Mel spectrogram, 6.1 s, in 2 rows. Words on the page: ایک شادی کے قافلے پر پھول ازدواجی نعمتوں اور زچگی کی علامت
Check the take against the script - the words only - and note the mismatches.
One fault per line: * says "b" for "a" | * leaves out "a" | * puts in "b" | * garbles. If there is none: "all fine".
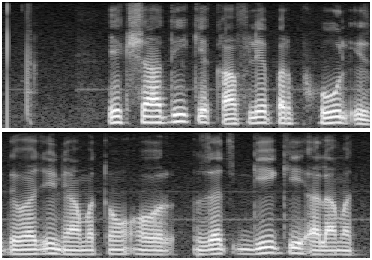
all fine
